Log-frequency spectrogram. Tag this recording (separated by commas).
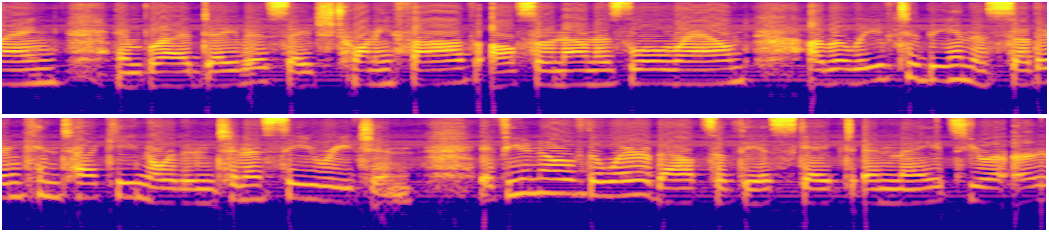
Speech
